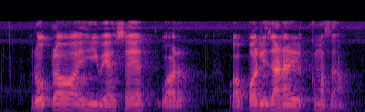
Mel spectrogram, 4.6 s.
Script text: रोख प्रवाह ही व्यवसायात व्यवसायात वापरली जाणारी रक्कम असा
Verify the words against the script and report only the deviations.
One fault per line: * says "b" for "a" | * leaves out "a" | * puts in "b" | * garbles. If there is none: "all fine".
* leaves out "व्यवसायात"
